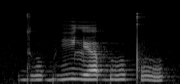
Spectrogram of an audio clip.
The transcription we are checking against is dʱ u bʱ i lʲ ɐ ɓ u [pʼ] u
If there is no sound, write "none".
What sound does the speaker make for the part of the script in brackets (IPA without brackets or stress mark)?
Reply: pʼ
